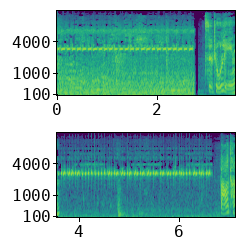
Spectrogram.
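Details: Crickets chirping, a sound used for courtship or territorial declaration: a high, rapid pulsed trill runs steadily for nearly three seconds, a brief voice-like sound follows, then a second shrill, evenly pulsed trill lasts about three seconds.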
